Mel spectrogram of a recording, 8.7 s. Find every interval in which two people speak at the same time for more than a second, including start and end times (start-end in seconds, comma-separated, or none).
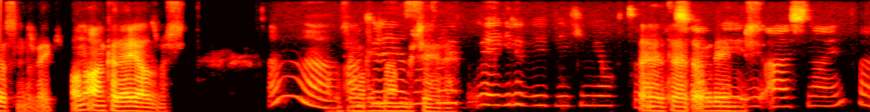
3.2-4.6, 6.4-7.7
